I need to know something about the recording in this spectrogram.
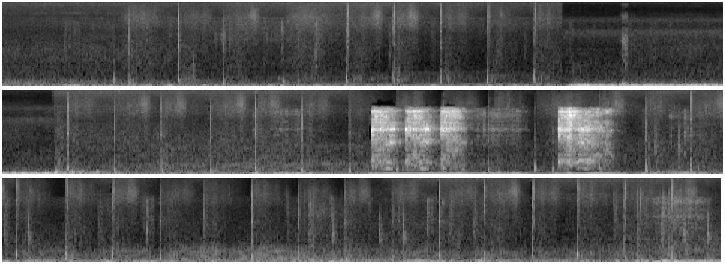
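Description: Footsteps thud quickly on wooden floors and stairs.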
